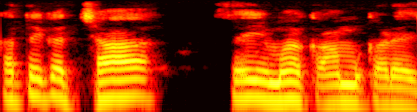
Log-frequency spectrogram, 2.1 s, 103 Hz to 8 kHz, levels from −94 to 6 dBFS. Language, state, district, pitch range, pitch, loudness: Surjapuri, Bihar, Kishanganj, 150-185 Hz, 170 Hz, -18 LUFS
